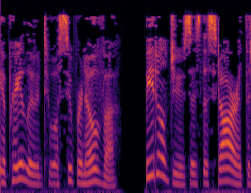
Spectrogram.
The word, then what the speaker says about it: Betelgeuse: He told CNN that Betelgeuse, pronounced Betelgeuse, been declining in brightness sharply since October, and was now about 2.5 times fainter than usual.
